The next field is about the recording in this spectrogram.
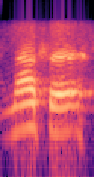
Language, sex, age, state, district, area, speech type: Malayalam, male, 18-30, Kerala, Kasaragod, rural, conversation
